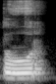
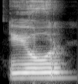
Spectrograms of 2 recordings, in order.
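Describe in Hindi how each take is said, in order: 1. यह 'toor' जैसा सुनाई देता है, अंत में r के साथ। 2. यह 'tyoor' जैसा सुनाई देता है, y की ध्वनि के साथ। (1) "दोनों ही गलत है" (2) "दोनों ही गलत है"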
